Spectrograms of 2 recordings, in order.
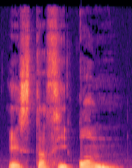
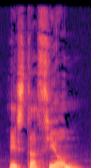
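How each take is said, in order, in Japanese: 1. 声門閉鎖が単語の真ん中で言葉を区切ります。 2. 単語は声門閉鎖なしに滑らかに流れます。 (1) "単語の途中に正門閉鎖を入れてしまう" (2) "正しく"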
